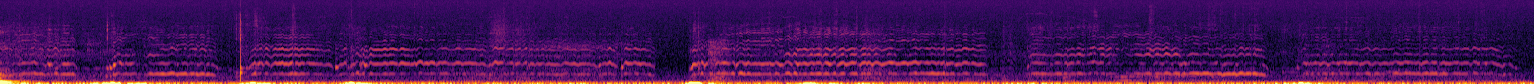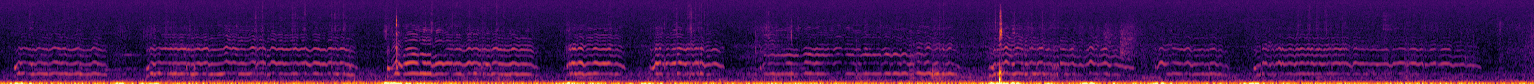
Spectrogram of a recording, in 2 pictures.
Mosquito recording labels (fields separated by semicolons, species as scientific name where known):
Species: Culex pipiens complex; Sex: female; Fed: unfed; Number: one; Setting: cup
